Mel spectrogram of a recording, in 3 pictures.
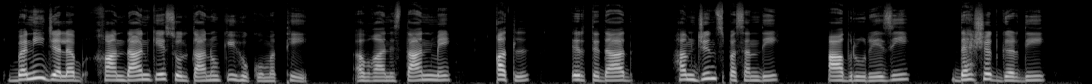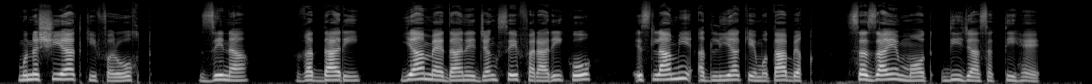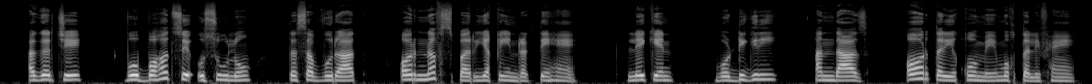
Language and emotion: Urdu, neutral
